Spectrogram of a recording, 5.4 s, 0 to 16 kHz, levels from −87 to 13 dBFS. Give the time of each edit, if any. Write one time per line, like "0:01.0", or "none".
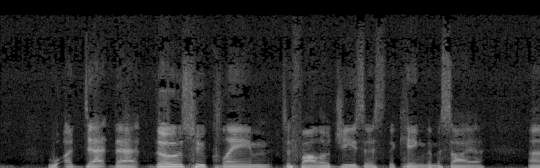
none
